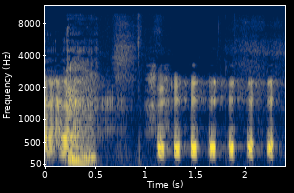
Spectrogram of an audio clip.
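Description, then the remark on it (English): A throat clearing: a low, rough rasp that fades, then a run of about seven short, evenly spaced voiced bursts, each fairly loud and abrupt. “Excuse me while I clear my throat.”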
